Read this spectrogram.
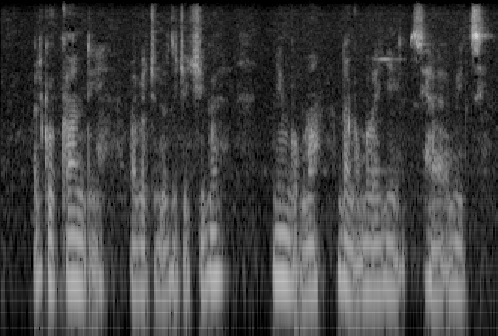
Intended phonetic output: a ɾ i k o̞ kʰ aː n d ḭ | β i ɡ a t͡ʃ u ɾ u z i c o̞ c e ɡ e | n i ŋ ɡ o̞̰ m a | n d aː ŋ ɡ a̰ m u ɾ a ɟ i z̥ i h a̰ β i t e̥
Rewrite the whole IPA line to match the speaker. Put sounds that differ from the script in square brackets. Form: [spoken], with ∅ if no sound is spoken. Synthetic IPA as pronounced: a ɾ i k o̞ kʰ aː n d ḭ | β [a] ɡ a t͡ʃ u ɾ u z i c o̞ c [i] ɡ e | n i ŋ ɡ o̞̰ m a | n d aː ŋ ɡ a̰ m u ɾ a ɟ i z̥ i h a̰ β i [t͡s] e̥

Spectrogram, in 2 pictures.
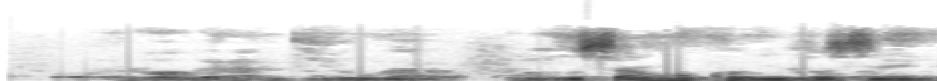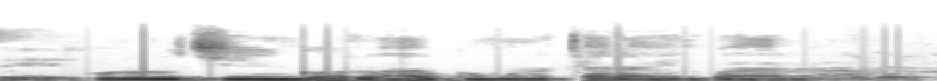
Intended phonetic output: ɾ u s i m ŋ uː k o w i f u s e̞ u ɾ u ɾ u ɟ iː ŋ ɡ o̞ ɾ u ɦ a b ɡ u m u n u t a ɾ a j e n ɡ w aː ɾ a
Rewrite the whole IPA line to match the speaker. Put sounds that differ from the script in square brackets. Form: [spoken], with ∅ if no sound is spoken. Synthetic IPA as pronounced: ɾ u s [a] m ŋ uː k o [β] i [v] u [z] e̞ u ɾ u ɾ u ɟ iː ŋ ɡ o̞ ɾ u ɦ a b ɡ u m u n u t a ɾ a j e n ɡ w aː ɾ a

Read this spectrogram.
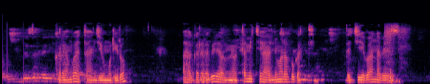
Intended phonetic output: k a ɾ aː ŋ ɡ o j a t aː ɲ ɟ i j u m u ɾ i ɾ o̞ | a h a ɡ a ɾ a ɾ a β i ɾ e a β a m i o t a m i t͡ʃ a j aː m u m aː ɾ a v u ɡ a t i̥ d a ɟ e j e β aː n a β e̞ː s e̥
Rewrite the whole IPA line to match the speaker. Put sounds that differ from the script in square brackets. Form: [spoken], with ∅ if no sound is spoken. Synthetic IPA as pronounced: k a ɾ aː ŋ ɡ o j a t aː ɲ ɟ i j u m u ɾ i ɾ o̞ | a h a ɡ a ɾ a ɾ a β i ɾ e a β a m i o t a m i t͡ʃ [e] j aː [ɲ] u m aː ɾ a v u ɡ a t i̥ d a ɟ [i] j e β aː n a β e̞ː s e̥

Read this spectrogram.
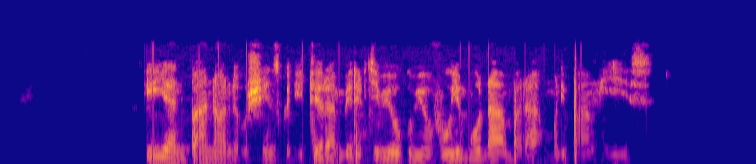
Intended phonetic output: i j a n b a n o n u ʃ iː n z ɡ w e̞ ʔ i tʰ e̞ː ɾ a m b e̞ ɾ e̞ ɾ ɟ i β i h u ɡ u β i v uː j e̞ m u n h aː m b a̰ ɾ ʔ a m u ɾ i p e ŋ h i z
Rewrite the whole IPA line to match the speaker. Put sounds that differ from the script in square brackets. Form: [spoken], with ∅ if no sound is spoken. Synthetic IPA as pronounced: i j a n b a n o n u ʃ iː n z ɡ w e̞ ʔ i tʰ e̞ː ɾ a m b e̞ ɾ e̞ ɾ ɟ i β i h u ɡ u β i v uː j e̞ m u n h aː m b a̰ ɾ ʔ a m u ɾ i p [a] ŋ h i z

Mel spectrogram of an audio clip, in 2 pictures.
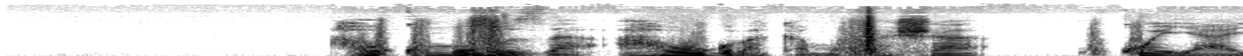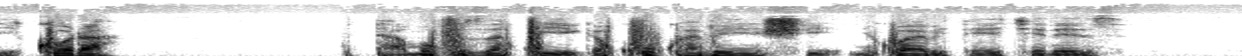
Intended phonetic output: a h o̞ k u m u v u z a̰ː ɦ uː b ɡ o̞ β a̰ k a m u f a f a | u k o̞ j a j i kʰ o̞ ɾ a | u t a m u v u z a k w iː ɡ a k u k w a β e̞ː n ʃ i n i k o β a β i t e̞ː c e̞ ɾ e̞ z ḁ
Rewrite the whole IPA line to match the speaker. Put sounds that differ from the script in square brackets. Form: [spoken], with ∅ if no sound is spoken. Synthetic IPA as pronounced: a h o̞ k u m u v u z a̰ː ɦ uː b ɡ o̞ β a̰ k a m u f a [ʃ] a | u k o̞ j a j i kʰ o̞ ɾ a | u t a m u v u z a k w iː ɡ a k u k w a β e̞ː n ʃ i n i k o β a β i t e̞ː c e̞ ɾ e̞ z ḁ

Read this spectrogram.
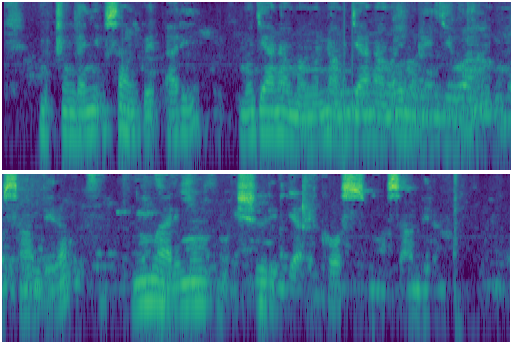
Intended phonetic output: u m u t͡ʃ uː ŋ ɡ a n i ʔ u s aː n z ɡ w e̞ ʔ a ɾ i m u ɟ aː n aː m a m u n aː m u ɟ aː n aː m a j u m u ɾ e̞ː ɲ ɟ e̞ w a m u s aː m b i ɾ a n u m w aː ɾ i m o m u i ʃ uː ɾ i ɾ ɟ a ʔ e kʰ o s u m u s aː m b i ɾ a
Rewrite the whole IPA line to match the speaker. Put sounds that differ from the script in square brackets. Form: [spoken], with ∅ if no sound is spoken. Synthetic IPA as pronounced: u m u t͡ʃ uː ŋ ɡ a [ɲ] i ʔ u s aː n z ɡ w e̞ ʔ a ɾ i m u ɟ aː n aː m a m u n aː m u ɟ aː n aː m a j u m u ɾ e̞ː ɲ ɟ e̞ w a m u s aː m b i ɾ a n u m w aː ɾ i m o m u i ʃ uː ɾ i ɾ ɟ a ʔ e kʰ o s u m u s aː m b i ɾ a

